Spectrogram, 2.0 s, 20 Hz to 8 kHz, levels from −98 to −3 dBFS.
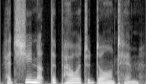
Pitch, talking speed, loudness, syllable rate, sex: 185 Hz, 245 wpm, -15 LUFS, 5.2 syllables/s, female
